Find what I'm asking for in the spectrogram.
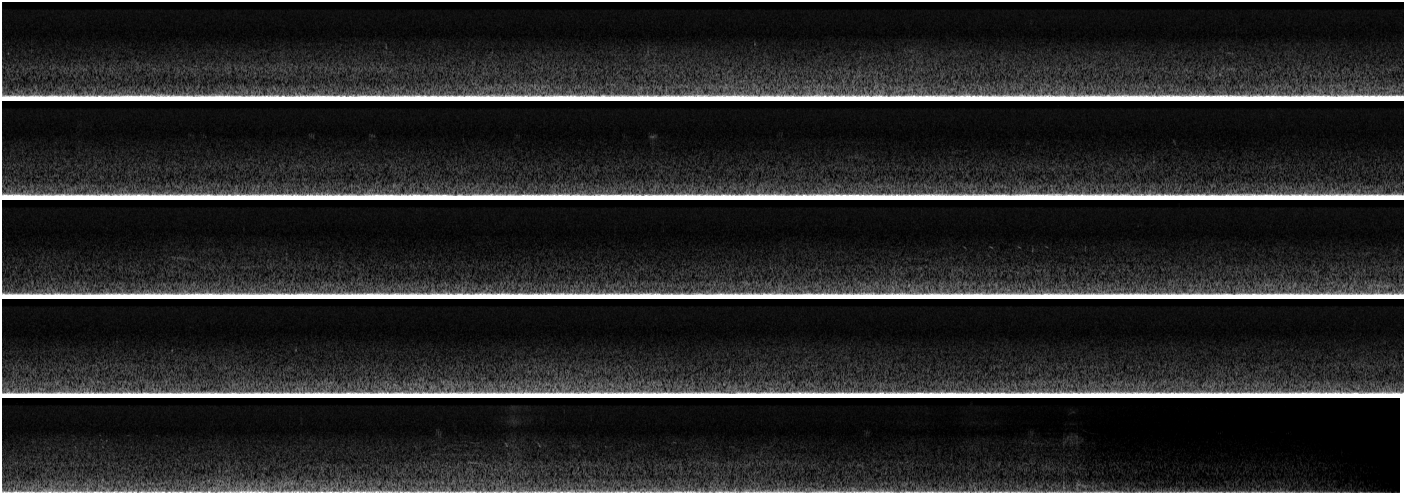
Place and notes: audresseles, meeresufer bei ebbe, vorbeifahrt fähre
morgens am meeresufer bei ebbe, möwen im aufflug, die dröhnende resonanz der vorbeifahrt der stündlich verkehrenden speed fähre
fieldrecordings international:
social ambiences, topographic fieldrecordings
